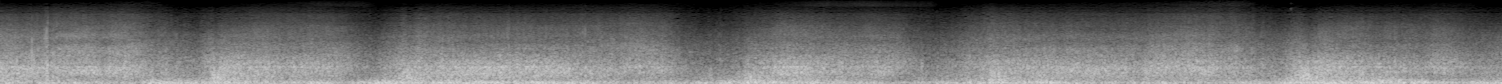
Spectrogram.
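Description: Wind rushes loudly past close by.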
